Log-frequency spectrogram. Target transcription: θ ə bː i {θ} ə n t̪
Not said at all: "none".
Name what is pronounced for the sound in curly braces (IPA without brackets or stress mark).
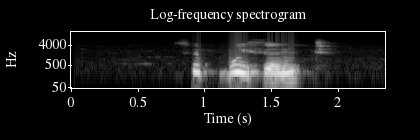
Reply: θ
